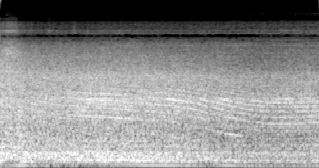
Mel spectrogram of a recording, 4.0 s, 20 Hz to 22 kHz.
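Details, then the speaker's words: Chevy S10 4.3 Vortec running after a failed distributor was replaced: steady, even engine drone with no popping, spitting or misfire stumbles; runs smoothly, and the ignition sounds healthy. "see that my friends is a win you can hear running Smo got right the first time"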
